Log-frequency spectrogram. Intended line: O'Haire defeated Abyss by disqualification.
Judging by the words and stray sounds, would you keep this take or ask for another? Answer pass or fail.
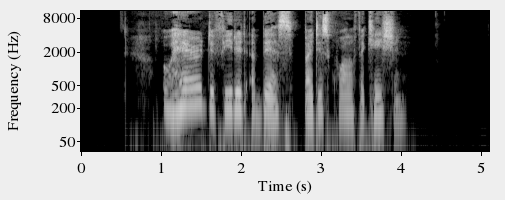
pass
